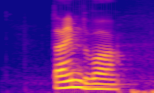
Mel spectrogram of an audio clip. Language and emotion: Russian, neutral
